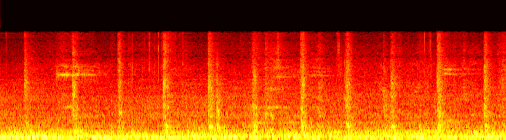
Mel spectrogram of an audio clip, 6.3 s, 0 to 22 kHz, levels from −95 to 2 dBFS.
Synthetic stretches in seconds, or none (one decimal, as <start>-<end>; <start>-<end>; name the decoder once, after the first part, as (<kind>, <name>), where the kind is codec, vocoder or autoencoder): 0.0-3.8 (codec, SNAC)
